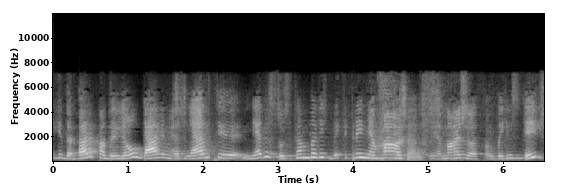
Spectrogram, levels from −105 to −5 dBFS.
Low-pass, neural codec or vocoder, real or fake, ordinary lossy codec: 7.2 kHz; codec, 16 kHz, 0.5 kbps, X-Codec, HuBERT features, trained on general audio; fake; AAC, 32 kbps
